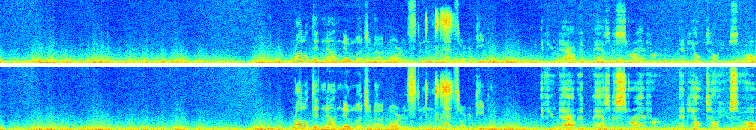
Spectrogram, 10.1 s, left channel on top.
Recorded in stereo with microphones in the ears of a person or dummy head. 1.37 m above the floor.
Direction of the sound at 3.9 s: 30° right (ahead or behind).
